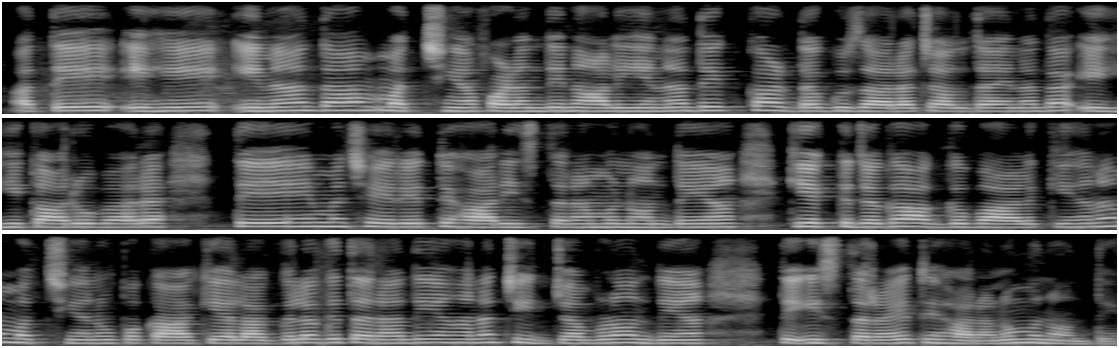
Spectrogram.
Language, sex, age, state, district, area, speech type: Punjabi, female, 18-30, Punjab, Rupnagar, rural, spontaneous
